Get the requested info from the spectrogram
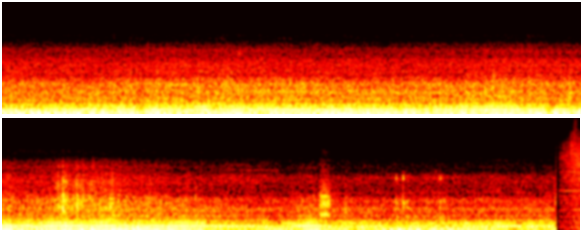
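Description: Car driving at speed, heard from a camera mounted outside the car: a steady engine drone and road noise over a heavy low wind rumble on the microphone. It cuts off abruptly near the end.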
